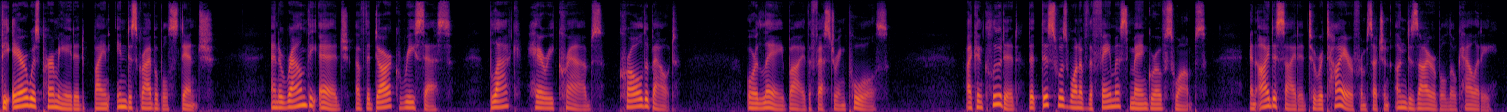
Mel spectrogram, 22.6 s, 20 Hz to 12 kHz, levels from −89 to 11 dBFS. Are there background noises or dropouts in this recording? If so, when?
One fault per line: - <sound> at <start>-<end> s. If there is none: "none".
none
